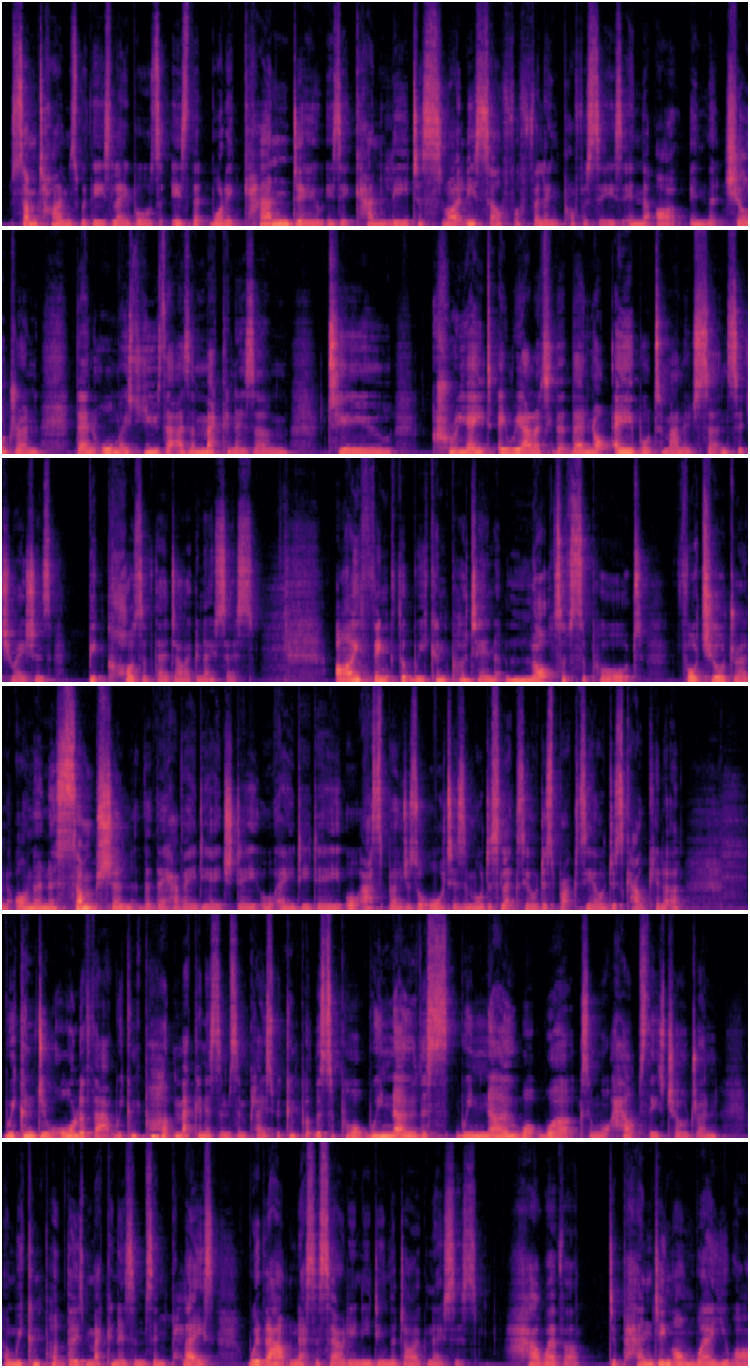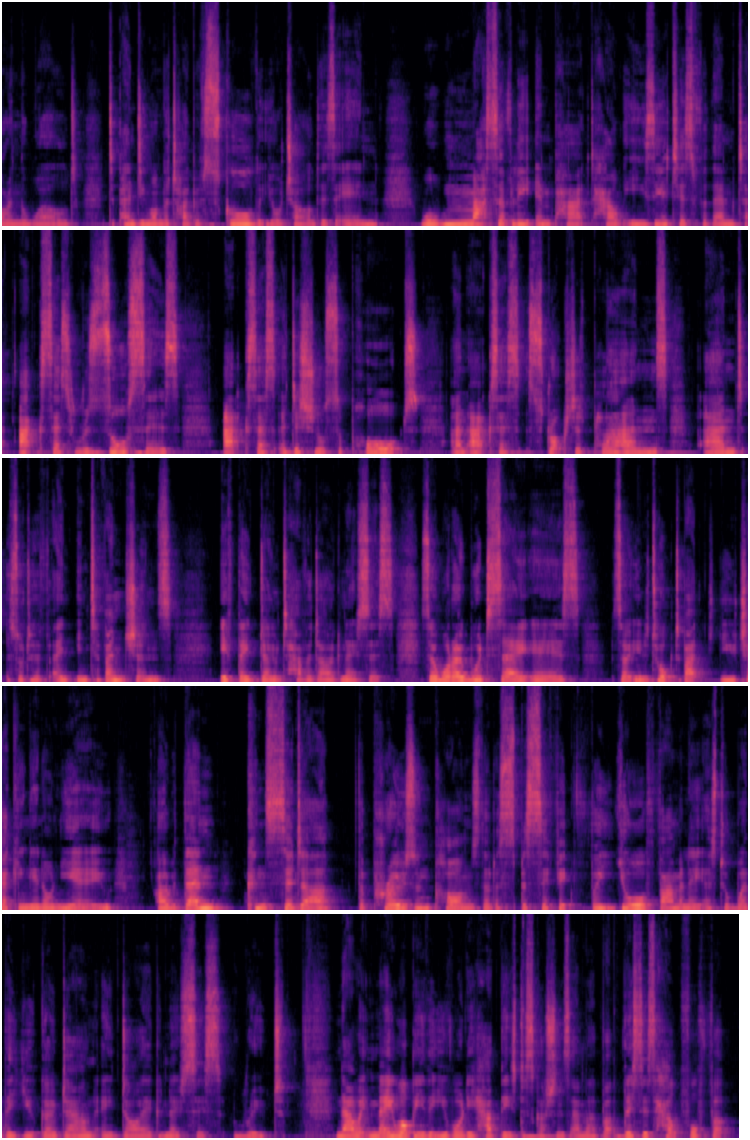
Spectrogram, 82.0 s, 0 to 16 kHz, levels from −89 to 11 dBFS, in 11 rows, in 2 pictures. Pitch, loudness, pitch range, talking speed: 185 Hz, -29 LUFS, 170-205 Hz, 165 wpm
